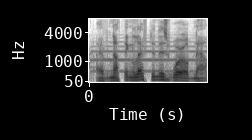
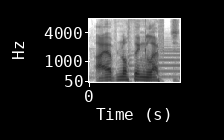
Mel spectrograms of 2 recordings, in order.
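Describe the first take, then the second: First: It is said in a posh English accent. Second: It is said in a northern English accent.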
